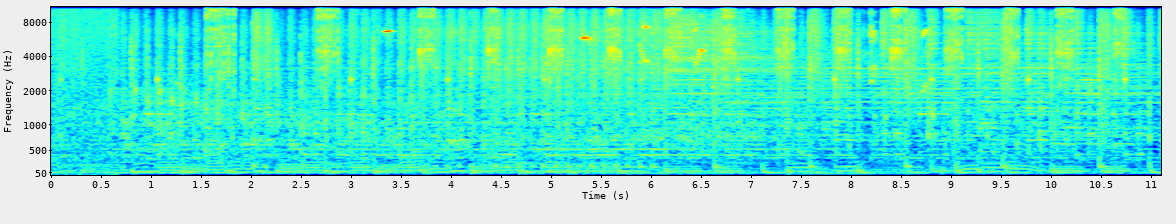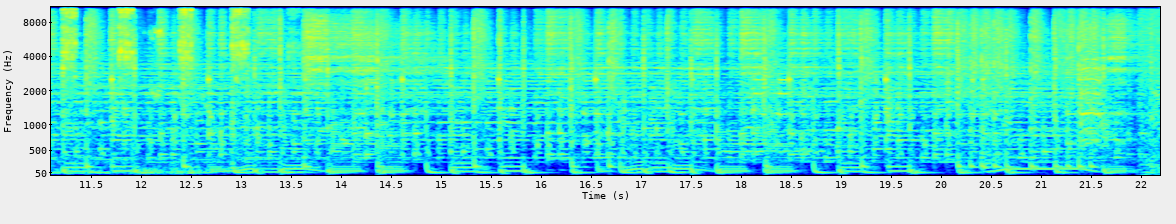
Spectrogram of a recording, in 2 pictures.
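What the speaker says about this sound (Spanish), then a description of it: "ahora ya ponemos nuestra carraca y aflojamos" Ratchet wrench loosening a spark plug on a BMW E60 5 Series with the N53 engine: dense rapid clicking of the pawl runs continuously and loud, close up, with no talking.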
